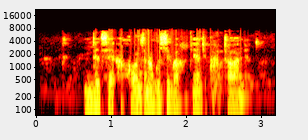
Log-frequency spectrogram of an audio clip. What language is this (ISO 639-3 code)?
kin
